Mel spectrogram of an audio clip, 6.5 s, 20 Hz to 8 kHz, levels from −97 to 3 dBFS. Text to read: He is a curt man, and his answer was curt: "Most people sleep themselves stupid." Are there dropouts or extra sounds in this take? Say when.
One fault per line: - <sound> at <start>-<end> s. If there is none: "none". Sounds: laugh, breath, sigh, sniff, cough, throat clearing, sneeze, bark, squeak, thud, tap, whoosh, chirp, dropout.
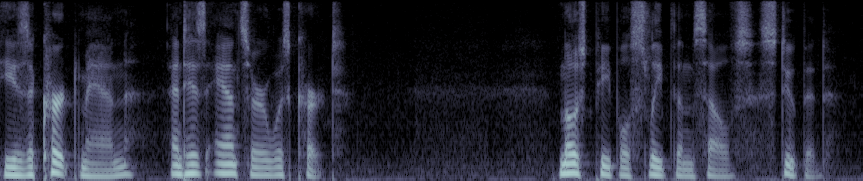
none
